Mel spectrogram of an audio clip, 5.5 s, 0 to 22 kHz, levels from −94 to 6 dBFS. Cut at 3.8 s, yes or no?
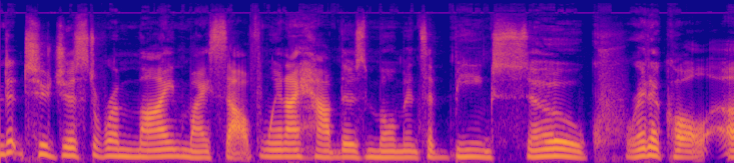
no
